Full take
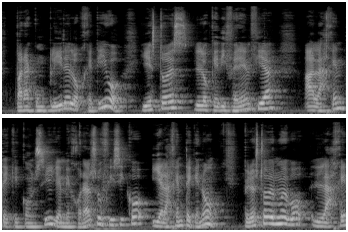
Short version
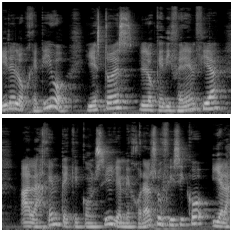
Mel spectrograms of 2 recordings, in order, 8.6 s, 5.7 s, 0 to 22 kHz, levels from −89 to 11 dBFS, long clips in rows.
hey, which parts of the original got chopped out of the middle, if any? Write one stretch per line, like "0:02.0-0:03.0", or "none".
none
